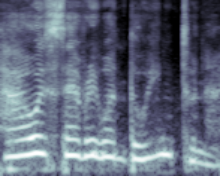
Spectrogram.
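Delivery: put-on throaty voice. Greeting everyone, imitating how Rosaline speaks on the microphone: Rosaline's microphone voice. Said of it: "how she speaks when she has the microphone".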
